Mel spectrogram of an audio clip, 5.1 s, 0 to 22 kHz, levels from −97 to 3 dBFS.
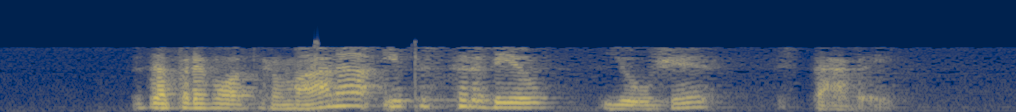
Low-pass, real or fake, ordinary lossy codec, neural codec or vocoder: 7.2 kHz; fake; AAC, 16 kbps; codec, 16 kHz, 1.1 kbps, Voila-Tokenizer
